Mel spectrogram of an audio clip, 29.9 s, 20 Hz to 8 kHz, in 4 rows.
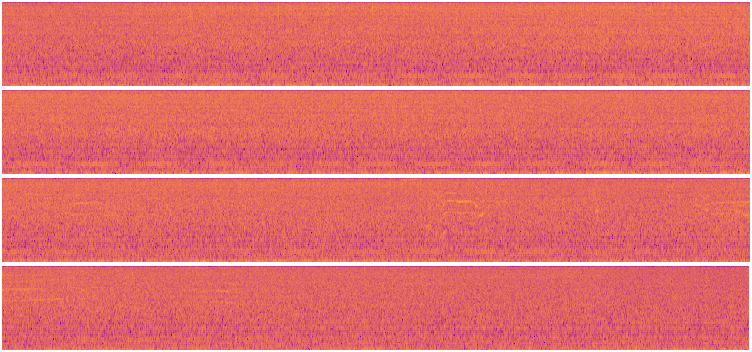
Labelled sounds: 19.2	19.8	killer whale, southern resident, 1.1 to 4.6 kHz
21.8	22.9	killer whale, southern resident, 2.0 to 4.0 kHz

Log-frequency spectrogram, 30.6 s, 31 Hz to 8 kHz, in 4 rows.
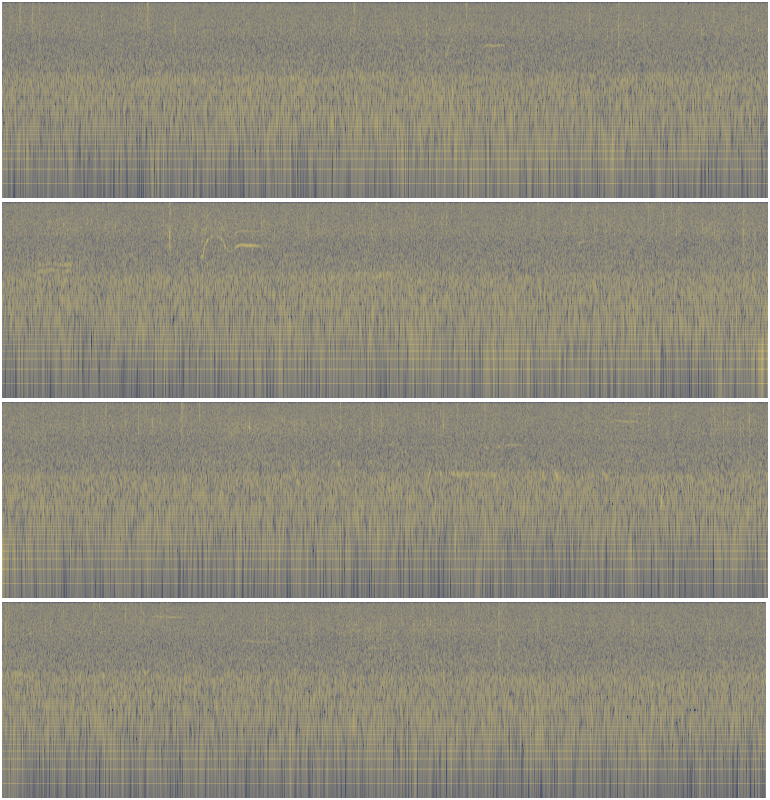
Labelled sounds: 4.8	5.1	killer whale, offshore, 2.2 to 2.4 kHz
10.0	10.3	killer whale, offshore, 2.1 to 3.5 kHz
21.4	21.8	killer whale, offshore, 4.5 to 5.8 kHz
24.5	25.8	killer whale, offshore, 2.5 to 5.3 kHz

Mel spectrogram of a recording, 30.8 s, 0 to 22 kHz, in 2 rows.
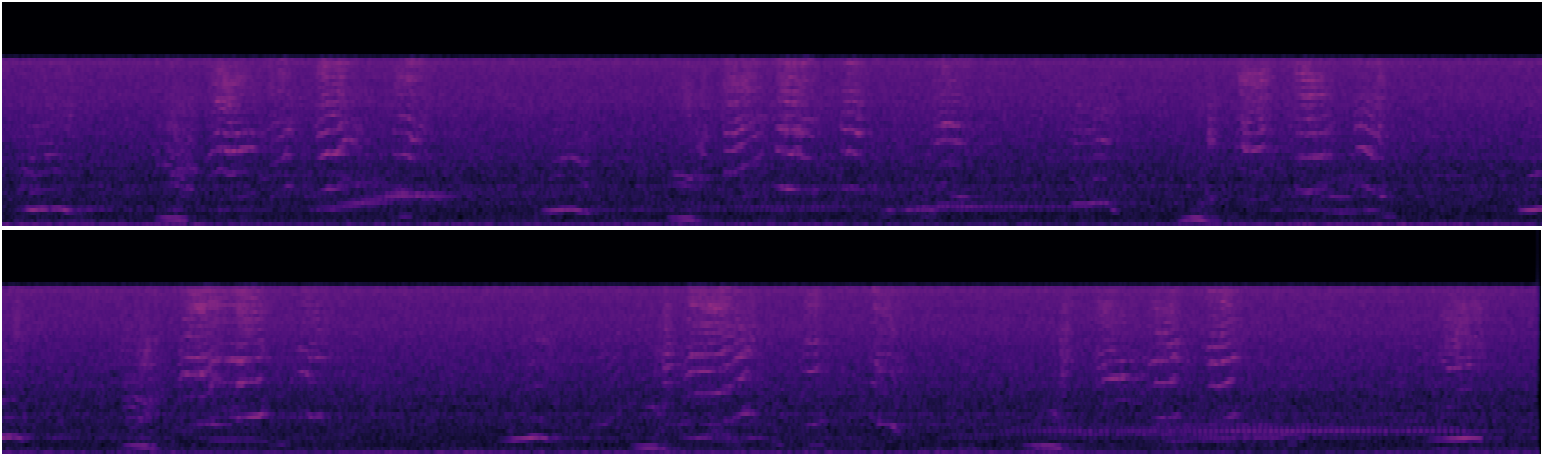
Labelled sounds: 1.7	3.5	humpback whale, 0.83 to 5.6 kHz
3.9	4.3	humpback whale, 1.2 to 5.4 kHz
5.6	5.9	humpback whale, 1.1 to 1.3 kHz
7.2	8.7	humpback whale, 0.93 to 7.2 kHz
9.3	9.7	humpback whale, 1.6 to 2.4 kHz
10.7	11.0	humpback whale, 2.0 to 2.2 kHz
12.4	13.9	humpback whale, 1.2 to 7.2 kHz
15.3	15.6	humpback whale, 0.86 to 1.1 kHz
16.6	18.6	humpback whale, 0.90 to 7.0 kHz
22.0	22.9	humpback whale, 1.0 to 7.5 kHz
26.4	27.8	humpback whale, 1.2 to 6.1 kHz
29.9	30.2	humpback whale, 1.7 to 1.9 kHz

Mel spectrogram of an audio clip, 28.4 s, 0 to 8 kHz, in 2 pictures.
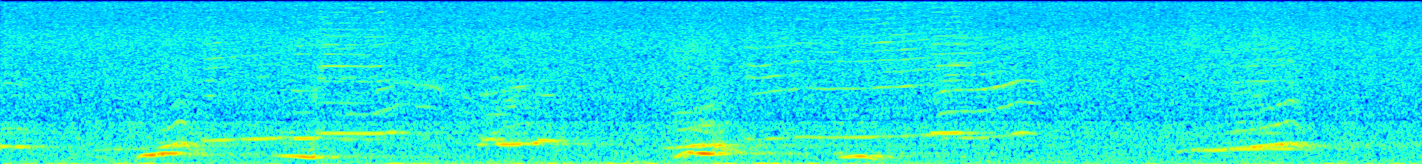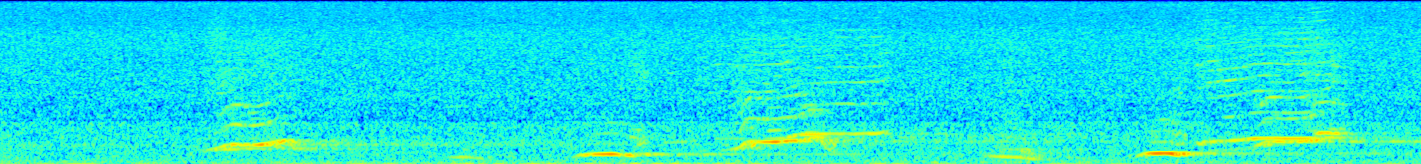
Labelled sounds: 0.0	0.3	humpback whale, 1.5 to 1.7 kHz
3.2	4.5	humpback whale, 0.90 to 2.3 kHz
7.4	8.2	humpback whale, 1.3 to 3.6 kHz
8.7	10.4	humpback whale, 0.99 to 4.3 kHz
12.6	13.0	humpback whale, 0.99 to 1.2 kHz
16.4	16.9	humpback whale, 0.90 to 1.2 kHz
21.6	23.1	humpback whale, 0.80 to 2.6 kHz
26.3	27.6	humpback whale, 0.80 to 6.5 kHz

